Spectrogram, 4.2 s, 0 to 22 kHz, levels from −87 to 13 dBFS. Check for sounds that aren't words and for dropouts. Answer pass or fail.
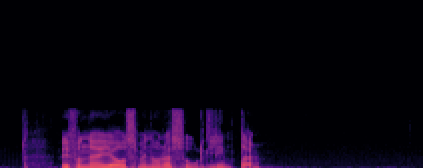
pass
